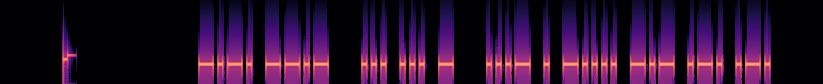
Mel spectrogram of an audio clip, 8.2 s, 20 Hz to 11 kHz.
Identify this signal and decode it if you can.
Morse code, heard as a keyed tone, about 25 wpm, 700 Hz. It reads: CQ SST VE6KRR
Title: K1USN SST QSO Practice - 25wpm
